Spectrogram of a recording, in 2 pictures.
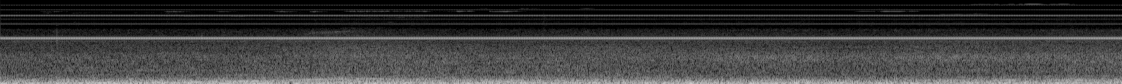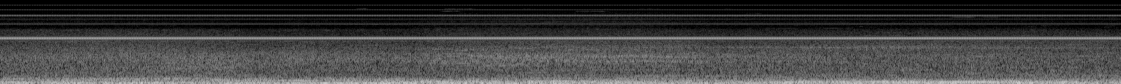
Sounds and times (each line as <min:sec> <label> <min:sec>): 0:10.6 Road traffic 0:22.4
